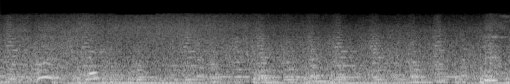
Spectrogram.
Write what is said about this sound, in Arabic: الأمواج عالية.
